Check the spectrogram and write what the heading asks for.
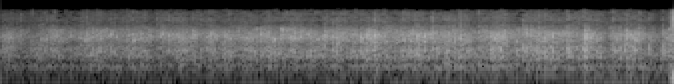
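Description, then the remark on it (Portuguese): An audience at a church sermon applauds the Lord steadily, a dense wash of many hands clapping at an even level throughout, swelling slightly toward the end. “Pode aplaudir o Senhor.”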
